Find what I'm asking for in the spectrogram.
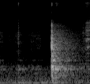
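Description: Knife cutting through pork meat: one sharp, close chop lands midway, preceded by faint scraping and followed by a brief softer cut. No talking is heard.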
